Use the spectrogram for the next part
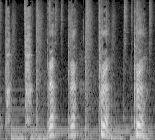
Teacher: And then for the PR combination, you're gonna bring your lips together, and with your tongue at the same time, you're gonna tap that ridge inside your mouth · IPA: /pɾ/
